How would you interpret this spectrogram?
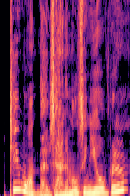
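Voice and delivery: high, incredulous maid's question; voicing an astonished maid. A narrator's reading. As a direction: ask in open amazement, rising high at the end. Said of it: "exclaimed in undisguised astonishment".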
